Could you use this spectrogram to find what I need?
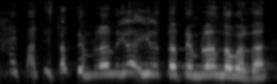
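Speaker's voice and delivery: bubbling over with glee at the quake; telling wife Pati eagerly the house is shaking; excited. Retold or imitated. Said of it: "¿Pero por qué se emociona tanto?".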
